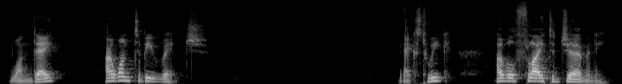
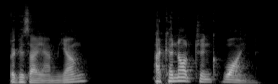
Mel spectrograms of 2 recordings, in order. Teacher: In this first part, the intonation rises. Then, the intonation falls in the second part of the sentence. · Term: rising intonation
